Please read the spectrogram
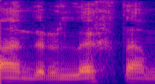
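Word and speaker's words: Anderlecht: خیلی بد بازی کردن رضا، برخلاف بازی وسط هفته شون که تونسته بودن سه هیچ اندرلخت رو توی زمین خودش ببرن، حالا اندرلخت هم میگن تلفظ بلژیکیش اندرلخته، و خیلی خوب بازی کردن تو این بازی و مثلا جایگاه خودشون رو تو صدر جدول گروه خودشون مستحکم کنن.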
